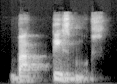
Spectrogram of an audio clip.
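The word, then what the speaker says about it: βαπτισμός: abluciones, es la palabra baptismos. Hay texto en griego y la pronunciación en español. No en español, la pronunciación en griego.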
